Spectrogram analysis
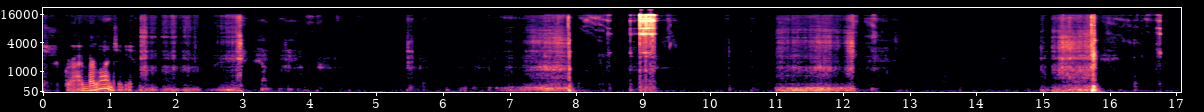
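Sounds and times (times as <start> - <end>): sharp metallic clink: 8.9 - 9.3.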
